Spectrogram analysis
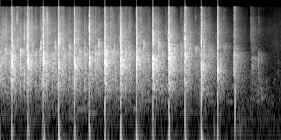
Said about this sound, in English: Give a round of applause for these young boys.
